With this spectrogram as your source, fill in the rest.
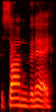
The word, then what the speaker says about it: JonBenét: pronouncing the name that it's pronounced with a French accent, Right. JonBenét.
